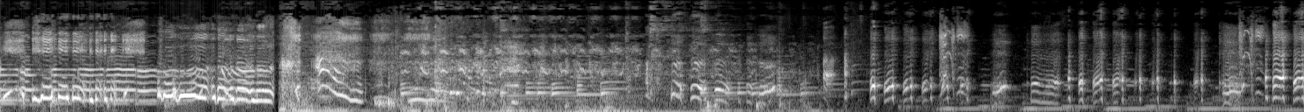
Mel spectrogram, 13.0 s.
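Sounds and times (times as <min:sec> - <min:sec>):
music with bouncing bass: 0:02.8 - 0:09.7.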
